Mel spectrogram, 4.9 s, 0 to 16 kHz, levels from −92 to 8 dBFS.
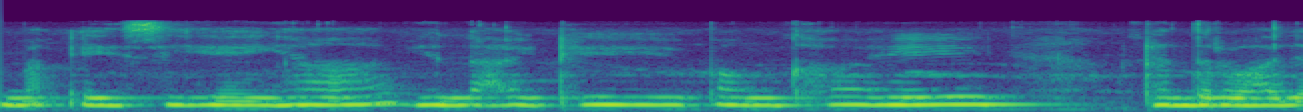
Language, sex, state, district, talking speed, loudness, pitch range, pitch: Chhattisgarhi, female, Chhattisgarh, Jashpur, 135 wpm, -12 LUFS, 240-255 Hz, 245 Hz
